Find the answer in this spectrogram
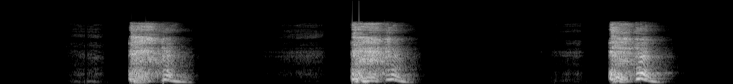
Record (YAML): three_cough_length: 7.3 s
three_cough_amplitude: 32590
three_cough_signal_mean_std_ratio: 0.37
survey_phase: beta (2021-08-13 to 2022-03-07)
age: 18-44
gender: Male
wearing_mask: 'No'
symptom_cough_any: true
symptom_runny_or_blocked_nose: true
smoker_status: Ex-smoker
respiratory_condition_asthma: true
respiratory_condition_other: false
recruitment_source: Test and Trace
submission_delay: 3 days
covid_test_result: Negative
covid_test_method: RT-qPCR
